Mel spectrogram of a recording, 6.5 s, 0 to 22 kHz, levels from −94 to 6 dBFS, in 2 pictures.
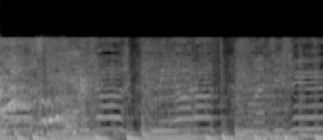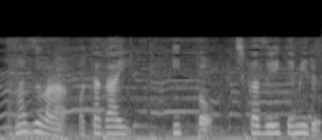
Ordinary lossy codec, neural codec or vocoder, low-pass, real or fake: MP3, 48 kbps; none; 7.2 kHz; real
